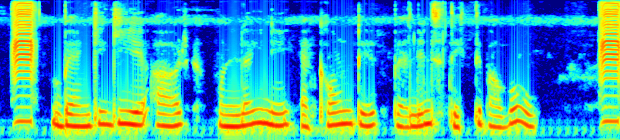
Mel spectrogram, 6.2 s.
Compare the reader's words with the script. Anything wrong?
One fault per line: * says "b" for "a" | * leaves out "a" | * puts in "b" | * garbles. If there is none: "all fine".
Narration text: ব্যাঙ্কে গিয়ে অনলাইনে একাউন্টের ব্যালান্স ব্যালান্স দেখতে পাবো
* puts in "আর"
* leaves out "ব্যালান্স"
